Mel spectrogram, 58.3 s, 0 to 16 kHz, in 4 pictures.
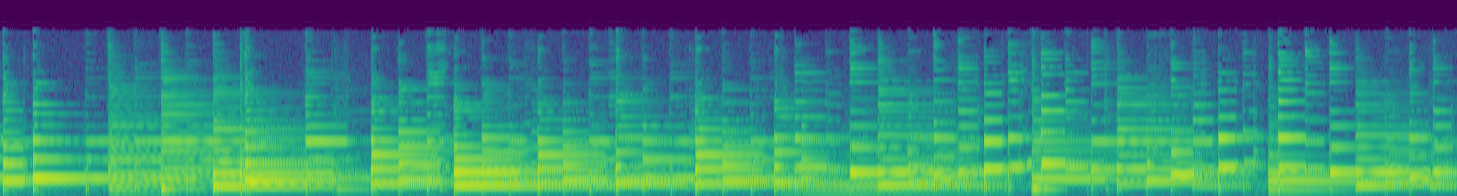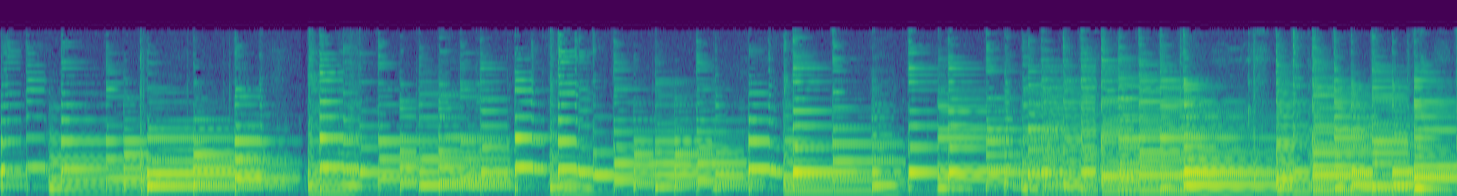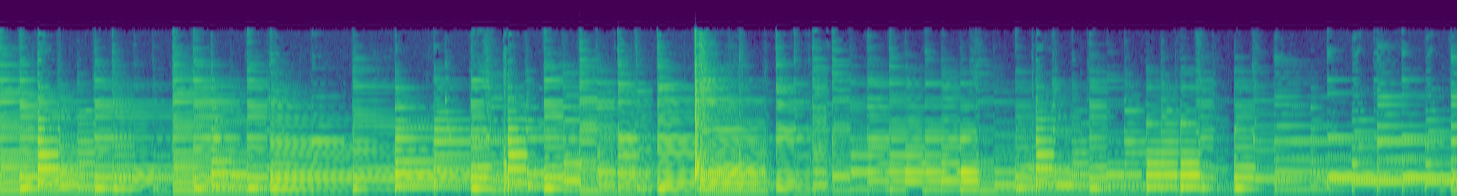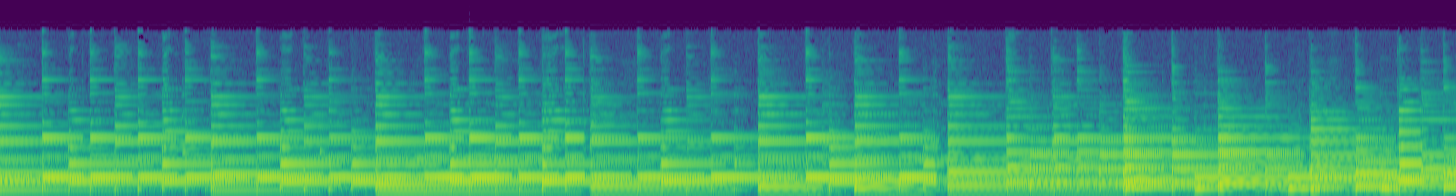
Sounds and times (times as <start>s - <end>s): Guitar: 0.0s - 58.2s
Music of Latin America: 36.1s - 36.7s.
